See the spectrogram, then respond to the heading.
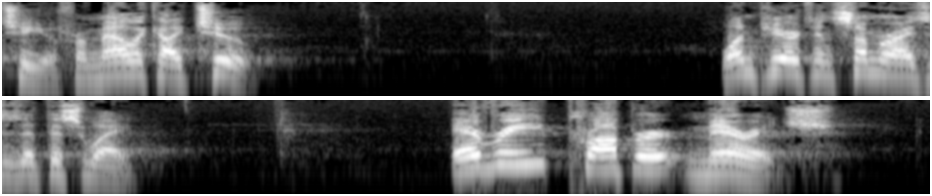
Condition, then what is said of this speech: None; typical speech.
